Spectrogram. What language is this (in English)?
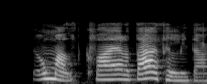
Icelandic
